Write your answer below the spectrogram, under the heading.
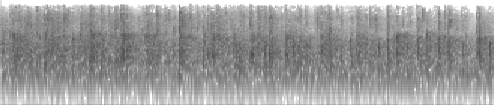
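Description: Steady applause from an audience, a dense wash of many hands clapping at an even level for several seconds, with no voices standing out.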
